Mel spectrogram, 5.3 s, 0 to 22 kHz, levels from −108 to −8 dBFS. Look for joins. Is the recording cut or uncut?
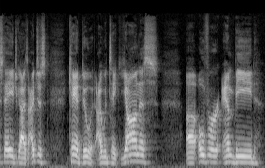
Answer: uncut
